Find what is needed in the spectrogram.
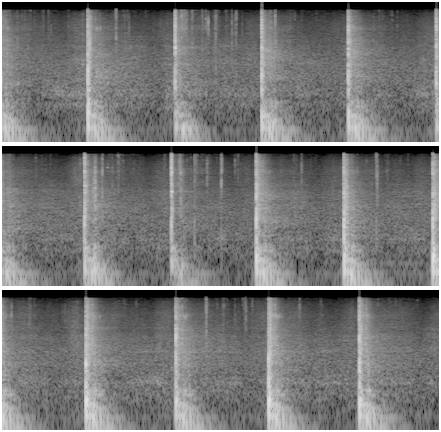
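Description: Hatchet chopping into the trunk of a dead standing tree: about fourteen evenly paced blows, a little under one a second, each a sharp crack that dies away quickly.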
